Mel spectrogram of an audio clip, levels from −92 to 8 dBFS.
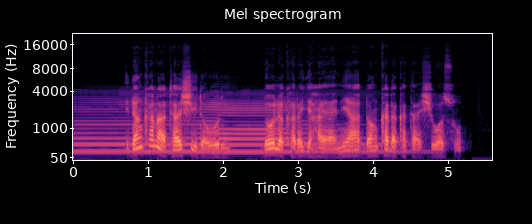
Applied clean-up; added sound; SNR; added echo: none; Wind instrument, woodwind instrument; 13 dB; none.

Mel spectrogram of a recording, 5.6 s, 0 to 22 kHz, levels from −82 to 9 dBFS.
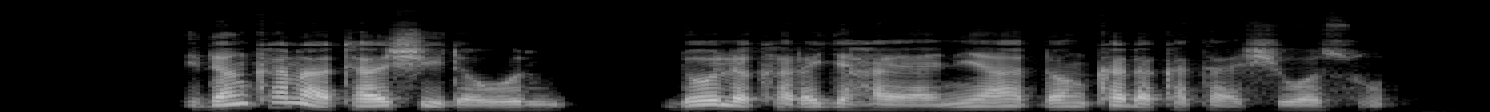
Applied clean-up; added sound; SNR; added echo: neural mask model Resemble Enhance denoiser.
